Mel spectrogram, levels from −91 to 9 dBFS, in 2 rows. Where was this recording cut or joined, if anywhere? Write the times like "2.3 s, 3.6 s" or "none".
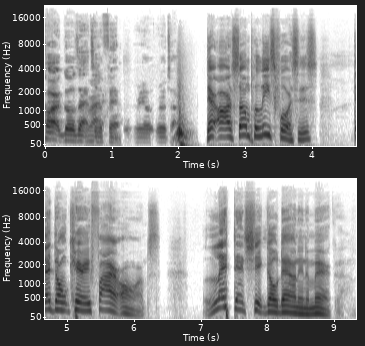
2.2 s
